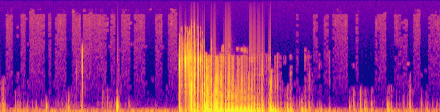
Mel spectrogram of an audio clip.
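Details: Japanese girl's abdomen digesting ramen and potato chips: low gurgling and rumbling with a louder bubbling surge in the middle, ordinary digestive bowel sounds.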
